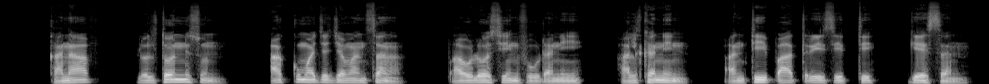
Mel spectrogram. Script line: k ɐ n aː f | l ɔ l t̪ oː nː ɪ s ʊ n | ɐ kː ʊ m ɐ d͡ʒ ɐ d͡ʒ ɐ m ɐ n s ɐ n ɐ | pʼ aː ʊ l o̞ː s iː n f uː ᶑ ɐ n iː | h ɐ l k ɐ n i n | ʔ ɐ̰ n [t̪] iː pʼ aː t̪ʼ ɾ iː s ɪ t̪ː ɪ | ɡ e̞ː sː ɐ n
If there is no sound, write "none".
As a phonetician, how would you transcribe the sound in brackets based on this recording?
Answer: t̪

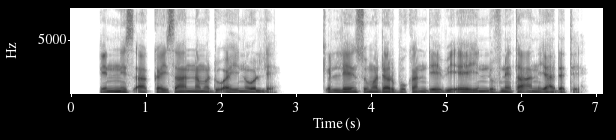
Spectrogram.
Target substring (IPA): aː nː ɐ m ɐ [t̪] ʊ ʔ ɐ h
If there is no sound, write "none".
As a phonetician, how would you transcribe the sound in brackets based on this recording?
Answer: d̪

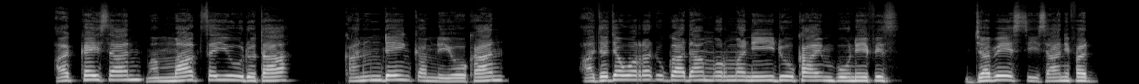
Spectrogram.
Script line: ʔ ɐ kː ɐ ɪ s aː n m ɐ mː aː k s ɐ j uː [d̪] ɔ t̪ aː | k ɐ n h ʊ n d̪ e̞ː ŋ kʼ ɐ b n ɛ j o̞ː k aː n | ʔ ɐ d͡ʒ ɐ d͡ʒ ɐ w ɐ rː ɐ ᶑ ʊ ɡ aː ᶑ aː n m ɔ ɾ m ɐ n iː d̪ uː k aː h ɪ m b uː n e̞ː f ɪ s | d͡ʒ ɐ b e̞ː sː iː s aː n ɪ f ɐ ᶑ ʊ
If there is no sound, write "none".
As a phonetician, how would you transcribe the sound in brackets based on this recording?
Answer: d̪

